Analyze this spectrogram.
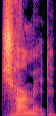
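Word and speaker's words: charmèd: of an editor putting putting that accent over Ed especially to make sure that it gets pronounced as a separate syllable uh to maintain the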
